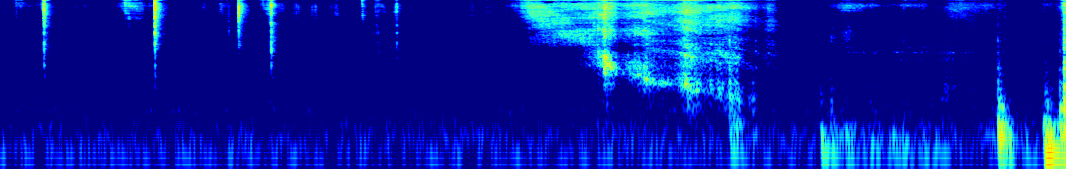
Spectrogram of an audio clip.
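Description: Tape pulled off a small roll and pressed onto a paper envelope by hand: faint light ticks, then a rasp of tape unrolling lasting about a second and a half about four seconds in, sliding down in pitch. A couple of soft knocks follow near the end.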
